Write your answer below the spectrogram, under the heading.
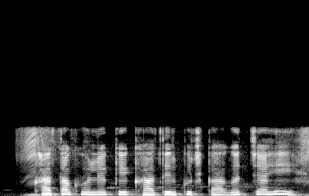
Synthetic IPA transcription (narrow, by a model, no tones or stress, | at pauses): kʰat̪akʰolekekʰat̪iɾkʊt͡ʃʰkaɡətt͡ʃaɦi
